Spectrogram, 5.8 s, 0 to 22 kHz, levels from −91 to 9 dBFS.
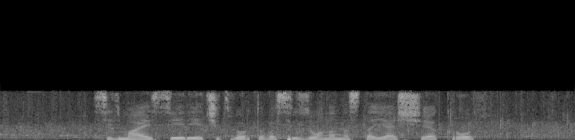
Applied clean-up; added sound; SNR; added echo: none; Applause / Cheering; 13 dB; none.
